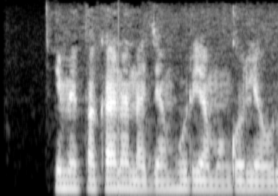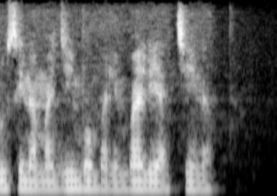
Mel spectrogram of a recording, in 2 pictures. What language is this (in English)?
Swahili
